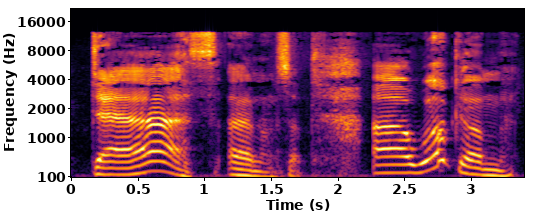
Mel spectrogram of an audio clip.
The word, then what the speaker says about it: Daath: Did I say that right? Daath? D-A-A-T-H? – You said it all correct.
